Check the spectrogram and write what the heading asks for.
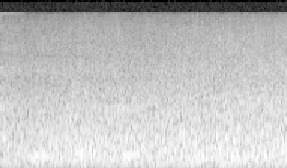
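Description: Sea surf washing over shoreline rocks: a steady hiss of breaking foam and water.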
